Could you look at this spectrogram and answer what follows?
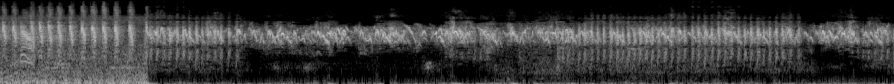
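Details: Sparrows calling the flock, used as a lure sound: after a brief burst of rapid pulsed clicking at the start, a dense, continuous chorus of high, overlapping chirps and twitters runs without pause.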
